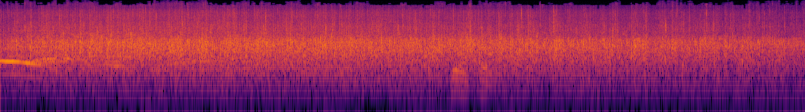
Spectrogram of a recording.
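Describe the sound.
A church audience applauds to welcome a visiting missionary speaker. The clapping is dense and steady throughout and eases slightly toward the end.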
